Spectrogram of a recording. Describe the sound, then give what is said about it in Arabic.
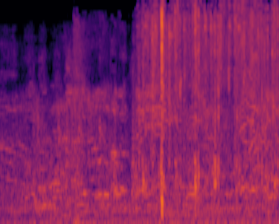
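Donkey hooves clip-clop along a road under a hot sun in a few uneven steps as Juha and his son both ride on the donkey's back, heard over a steady murmur of background voices and ambient noise. “صغار الأحبة، فكر جحا في كلام المرأة فاقتنع برأيها وركب إلى جانب ابنه فوق الحمار، وأخذا يقطعان الطريق وكلاهما فوق ظهر الحمار.”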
